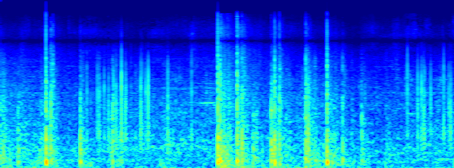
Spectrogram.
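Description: Aerial firework shells bursting in a rapid string of sharp bangs, several a second. The biggest bangs come about half a second in and in a cluster from about two seconds on.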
